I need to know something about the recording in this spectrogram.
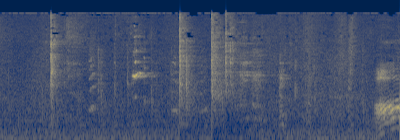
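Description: Skis knocking against each other and the ski rack as a pair is pulled out: four or so sharp clattering knocks and clicks.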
